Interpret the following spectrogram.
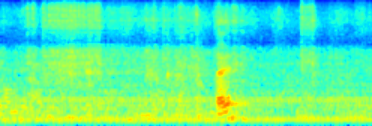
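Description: Low, steady electrical hum with faint hiss from the stage amplification, under quiet murmuring and one short spoken "Hey?" near the end.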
